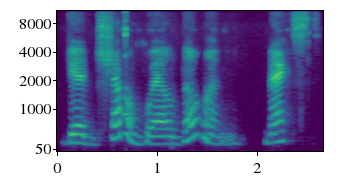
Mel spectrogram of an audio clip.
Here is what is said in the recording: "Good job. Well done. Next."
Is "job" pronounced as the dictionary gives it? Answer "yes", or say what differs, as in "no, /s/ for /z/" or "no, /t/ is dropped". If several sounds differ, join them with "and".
no, /ʃ/ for /dʒ/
